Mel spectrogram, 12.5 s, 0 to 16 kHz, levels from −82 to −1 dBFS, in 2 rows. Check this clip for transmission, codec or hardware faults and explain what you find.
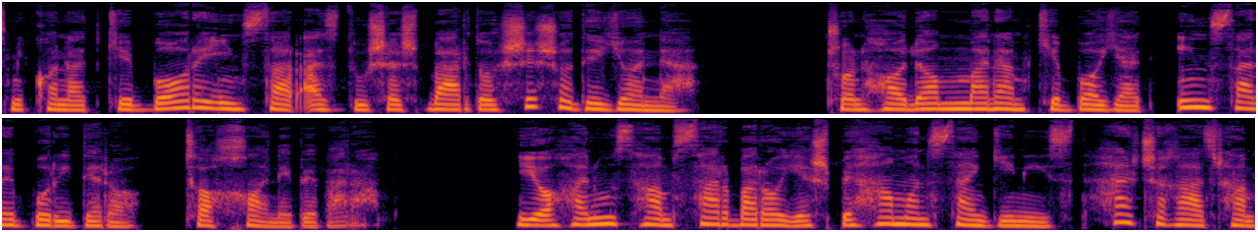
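Nothing turns up here; the speech comes through without any transmission, codec or hardware trouble to point to.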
